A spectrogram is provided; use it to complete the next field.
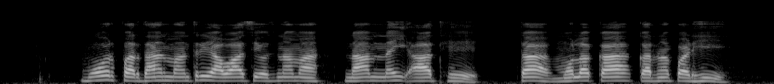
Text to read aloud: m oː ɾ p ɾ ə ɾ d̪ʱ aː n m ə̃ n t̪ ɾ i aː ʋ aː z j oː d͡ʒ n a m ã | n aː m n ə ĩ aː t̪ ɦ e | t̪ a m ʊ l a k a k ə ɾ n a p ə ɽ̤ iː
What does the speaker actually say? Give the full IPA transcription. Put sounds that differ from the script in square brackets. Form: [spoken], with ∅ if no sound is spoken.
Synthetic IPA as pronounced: m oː ɾ p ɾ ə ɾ d̪ʱ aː n m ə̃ n t̪ ɾ i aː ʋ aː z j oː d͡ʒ n a m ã | n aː m n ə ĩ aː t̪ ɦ e | t̪ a m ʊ l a k a k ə ɾ n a p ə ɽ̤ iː

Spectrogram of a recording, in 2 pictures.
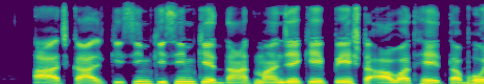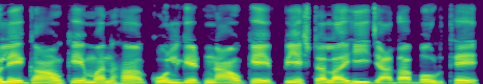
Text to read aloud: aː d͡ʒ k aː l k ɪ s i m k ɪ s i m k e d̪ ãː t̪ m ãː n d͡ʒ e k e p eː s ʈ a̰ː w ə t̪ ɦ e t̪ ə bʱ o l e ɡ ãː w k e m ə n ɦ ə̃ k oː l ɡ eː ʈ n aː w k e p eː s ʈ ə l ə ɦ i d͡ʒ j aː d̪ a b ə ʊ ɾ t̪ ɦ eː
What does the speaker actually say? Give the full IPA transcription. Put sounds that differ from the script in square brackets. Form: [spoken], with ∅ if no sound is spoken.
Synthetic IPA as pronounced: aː d͡ʒ k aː l k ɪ s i m k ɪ s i m k e d̪ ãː t̪ m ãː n d͡ʒ e k e p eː s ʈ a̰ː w ə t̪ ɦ e t̪ ə bʱ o l e ɡ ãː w k e m ə n ɦ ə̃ k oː l ɡ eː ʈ n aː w k e p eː s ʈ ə l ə ɦ i d͡ʒ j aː d̪ a b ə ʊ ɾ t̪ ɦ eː

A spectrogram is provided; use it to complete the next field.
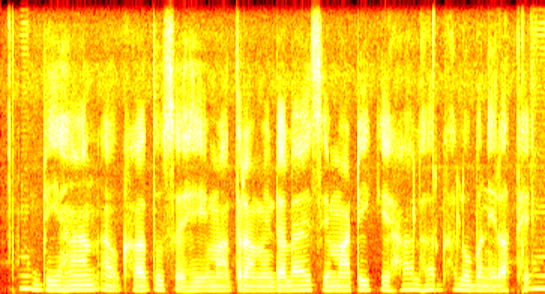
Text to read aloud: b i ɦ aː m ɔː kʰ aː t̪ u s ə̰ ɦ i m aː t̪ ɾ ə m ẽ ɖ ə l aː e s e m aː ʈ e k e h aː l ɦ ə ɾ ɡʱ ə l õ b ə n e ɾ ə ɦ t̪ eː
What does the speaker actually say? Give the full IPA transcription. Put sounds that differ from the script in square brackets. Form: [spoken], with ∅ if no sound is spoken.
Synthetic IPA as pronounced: b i ɦ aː [n] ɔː kʰ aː t̪ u s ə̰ ɦ i m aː t̪ ɾ [a] m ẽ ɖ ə l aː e s e m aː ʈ [i] k e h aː l ɦ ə ɾ ɡʱ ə l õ b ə n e ɾ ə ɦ t̪ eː

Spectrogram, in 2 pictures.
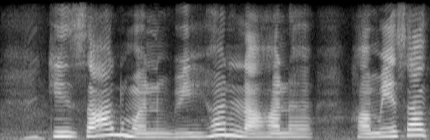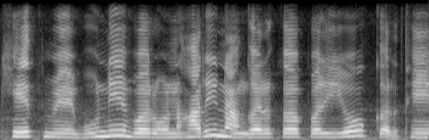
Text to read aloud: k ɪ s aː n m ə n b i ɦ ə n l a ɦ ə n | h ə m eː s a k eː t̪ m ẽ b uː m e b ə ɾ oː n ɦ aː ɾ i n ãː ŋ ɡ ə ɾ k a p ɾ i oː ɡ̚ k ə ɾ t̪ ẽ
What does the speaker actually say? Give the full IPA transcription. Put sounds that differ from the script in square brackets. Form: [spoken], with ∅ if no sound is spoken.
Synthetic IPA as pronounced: k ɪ s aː n m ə n b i ɦ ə n l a ɦ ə n | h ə m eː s a [kʰ] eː t̪ m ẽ b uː [n] e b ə ɾ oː n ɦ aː ɾ i n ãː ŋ ɡ ə ɾ k a p ɾ [j] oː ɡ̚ k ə ɾ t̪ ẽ

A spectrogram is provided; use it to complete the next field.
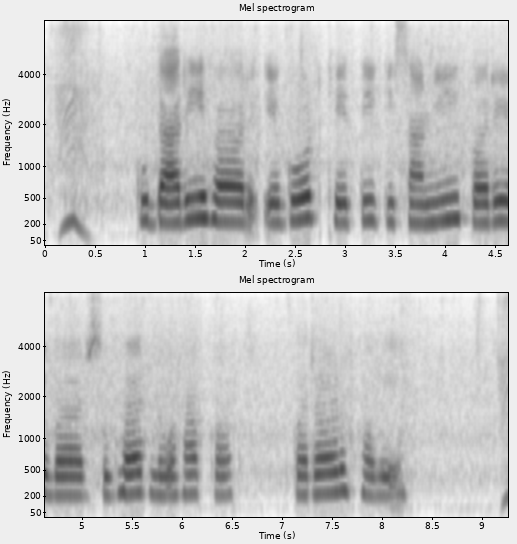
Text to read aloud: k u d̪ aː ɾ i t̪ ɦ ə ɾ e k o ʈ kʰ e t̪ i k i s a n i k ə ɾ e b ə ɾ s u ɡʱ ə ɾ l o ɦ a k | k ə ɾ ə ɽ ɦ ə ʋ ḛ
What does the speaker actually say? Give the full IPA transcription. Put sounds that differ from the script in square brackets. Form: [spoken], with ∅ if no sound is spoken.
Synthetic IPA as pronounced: k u d̪ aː ɾ i [∅] ɦ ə ɾ e [ɡ] o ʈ kʰ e t̪ i k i s a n i k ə ɾ e b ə ɾ s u ɡʱ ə ɾ l o ɦ a k | k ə ɾ ə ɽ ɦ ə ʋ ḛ

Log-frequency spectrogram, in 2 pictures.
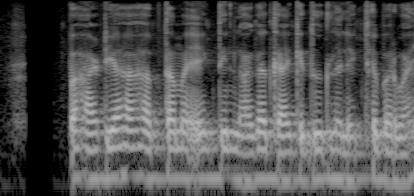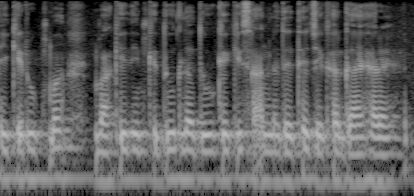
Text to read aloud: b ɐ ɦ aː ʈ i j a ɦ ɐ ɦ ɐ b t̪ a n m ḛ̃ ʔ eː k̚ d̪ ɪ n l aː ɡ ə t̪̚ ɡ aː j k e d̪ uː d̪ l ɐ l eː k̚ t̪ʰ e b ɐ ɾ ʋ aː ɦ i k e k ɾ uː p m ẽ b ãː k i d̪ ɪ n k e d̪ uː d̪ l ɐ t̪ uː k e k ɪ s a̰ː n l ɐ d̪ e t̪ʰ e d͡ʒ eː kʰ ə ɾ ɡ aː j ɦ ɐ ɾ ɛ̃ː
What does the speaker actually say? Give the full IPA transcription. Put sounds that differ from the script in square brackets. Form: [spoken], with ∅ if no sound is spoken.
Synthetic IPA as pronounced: [p] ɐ ɦ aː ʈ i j a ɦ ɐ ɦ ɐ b t̪ a [∅] m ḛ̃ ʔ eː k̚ d̪ ɪ n l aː ɡ ə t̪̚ ɡ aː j k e d̪ uː d̪ l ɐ l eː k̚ t̪ʰ e b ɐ ɾ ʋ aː ɦ i k e [∅] ɾ uː p m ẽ b [aː] k i d̪ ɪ n k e d̪ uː d̪ l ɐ [d̪] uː k e k ɪ s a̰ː n l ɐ d̪ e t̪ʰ e d͡ʒ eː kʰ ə ɾ ɡ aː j ɦ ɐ ɾ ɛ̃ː

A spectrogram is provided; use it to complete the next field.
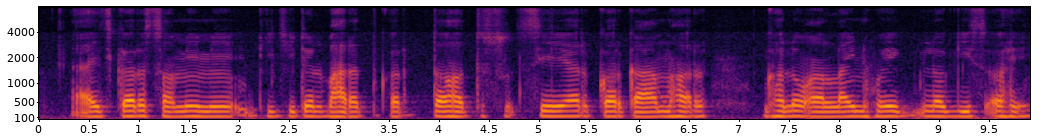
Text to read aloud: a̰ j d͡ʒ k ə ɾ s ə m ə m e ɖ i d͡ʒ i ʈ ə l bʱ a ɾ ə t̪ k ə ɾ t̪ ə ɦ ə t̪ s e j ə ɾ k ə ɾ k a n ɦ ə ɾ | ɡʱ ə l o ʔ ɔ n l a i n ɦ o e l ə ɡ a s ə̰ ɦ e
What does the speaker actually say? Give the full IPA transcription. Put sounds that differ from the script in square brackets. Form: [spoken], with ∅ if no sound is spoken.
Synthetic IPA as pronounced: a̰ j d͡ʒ k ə ɾ s ə m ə m e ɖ i d͡ʒ i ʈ ə l bʱ a ɾ ə t̪ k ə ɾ t̪ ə ɦ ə t̪ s e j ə ɾ k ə ɾ k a [m] ɦ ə ɾ | ɡʱ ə l o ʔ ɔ n l a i n ɦ o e l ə ɡ [i] s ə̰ ɦ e

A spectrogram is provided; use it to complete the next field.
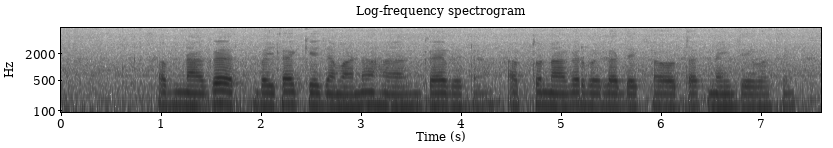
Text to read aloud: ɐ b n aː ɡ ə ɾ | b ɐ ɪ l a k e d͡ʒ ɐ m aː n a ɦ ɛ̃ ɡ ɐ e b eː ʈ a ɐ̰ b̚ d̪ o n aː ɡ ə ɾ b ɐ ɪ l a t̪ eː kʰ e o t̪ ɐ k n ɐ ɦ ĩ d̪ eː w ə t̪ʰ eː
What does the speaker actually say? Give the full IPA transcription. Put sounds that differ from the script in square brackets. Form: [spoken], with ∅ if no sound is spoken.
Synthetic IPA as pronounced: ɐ b n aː ɡ ə ɾ | b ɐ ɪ l a k e d͡ʒ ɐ m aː n a ɦ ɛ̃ ɡ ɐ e b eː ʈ a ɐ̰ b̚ [t̪] o n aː ɡ ə ɾ b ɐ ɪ l a [d̪] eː kʰ [a] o t̪ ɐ k n ɐ ɦ ĩ d̪ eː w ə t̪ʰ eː

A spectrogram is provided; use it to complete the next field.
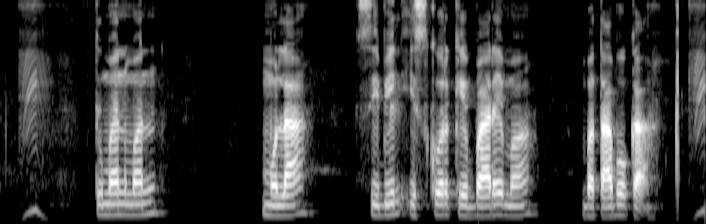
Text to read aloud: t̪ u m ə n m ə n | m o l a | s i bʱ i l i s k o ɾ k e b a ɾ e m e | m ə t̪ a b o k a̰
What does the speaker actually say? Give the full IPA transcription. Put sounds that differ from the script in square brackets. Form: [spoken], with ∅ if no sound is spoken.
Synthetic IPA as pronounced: t̪ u m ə n m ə n | m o l a | s i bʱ i l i s k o ɾ k e b a ɾ e m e | [b] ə t̪ a b o k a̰

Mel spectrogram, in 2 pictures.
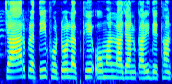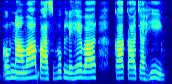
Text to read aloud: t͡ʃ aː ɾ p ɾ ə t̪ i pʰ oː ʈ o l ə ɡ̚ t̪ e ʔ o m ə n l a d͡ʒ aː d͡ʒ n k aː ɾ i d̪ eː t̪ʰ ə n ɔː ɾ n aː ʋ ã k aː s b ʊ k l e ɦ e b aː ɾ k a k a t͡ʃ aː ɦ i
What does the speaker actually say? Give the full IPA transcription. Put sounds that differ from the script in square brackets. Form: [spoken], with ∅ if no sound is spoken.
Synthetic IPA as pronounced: t͡ʃ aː ɾ p ɾ ə t̪ i pʰ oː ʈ o l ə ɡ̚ [t̪ʰ] e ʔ o m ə n l a d͡ʒ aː [∅] n k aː ɾ i d̪ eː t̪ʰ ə n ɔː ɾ n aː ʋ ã [p] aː s b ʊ k l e ɦ e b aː ɾ k a k a t͡ʃ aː ɦ i

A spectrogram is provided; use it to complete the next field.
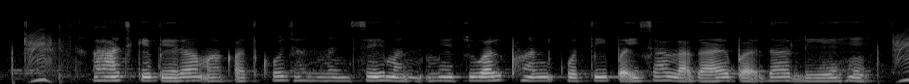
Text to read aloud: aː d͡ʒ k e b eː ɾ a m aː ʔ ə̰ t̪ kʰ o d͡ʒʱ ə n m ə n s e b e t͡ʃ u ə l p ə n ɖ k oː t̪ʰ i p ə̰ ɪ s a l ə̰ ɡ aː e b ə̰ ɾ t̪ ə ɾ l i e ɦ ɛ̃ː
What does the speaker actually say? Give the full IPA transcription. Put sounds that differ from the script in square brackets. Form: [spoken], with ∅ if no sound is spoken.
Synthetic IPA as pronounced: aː d͡ʒ k e b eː ɾ a m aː [k] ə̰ t̪ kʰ o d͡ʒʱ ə n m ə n s e [m] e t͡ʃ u ə l [pʰ] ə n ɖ k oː [t̪] i p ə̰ ɪ s a l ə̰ ɡ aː e b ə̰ ɾ [d̪] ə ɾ l i e ɦ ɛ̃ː

